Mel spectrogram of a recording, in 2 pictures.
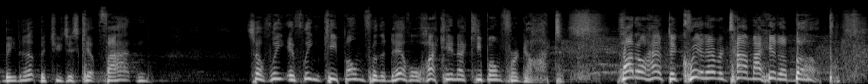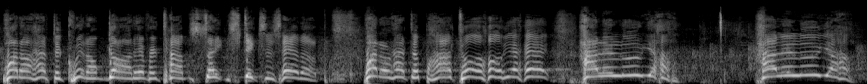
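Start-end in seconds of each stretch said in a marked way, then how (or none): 6.2-17.2 higher and louder, hammering each "you", building to a shout; preaching at full force. Acted. Preacher voicing a believer telling doubters to quit, building to a shout.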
